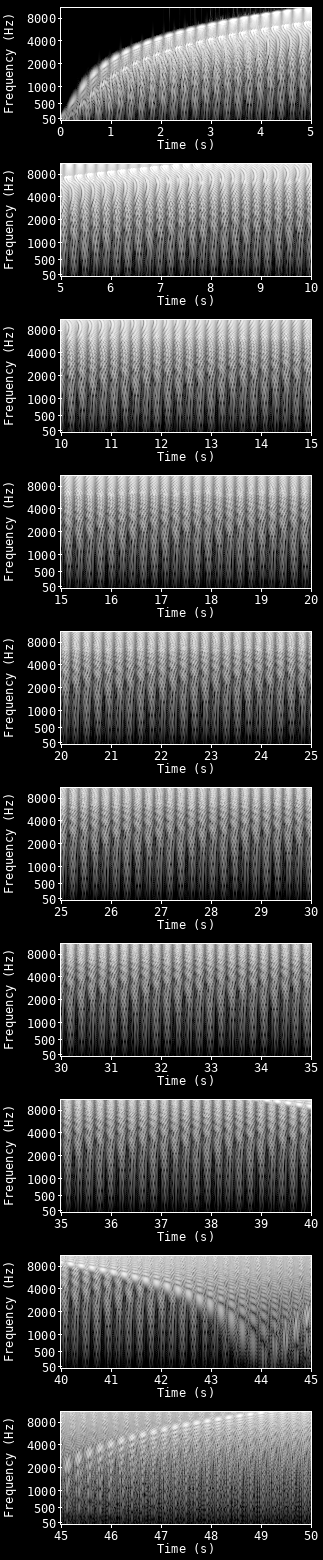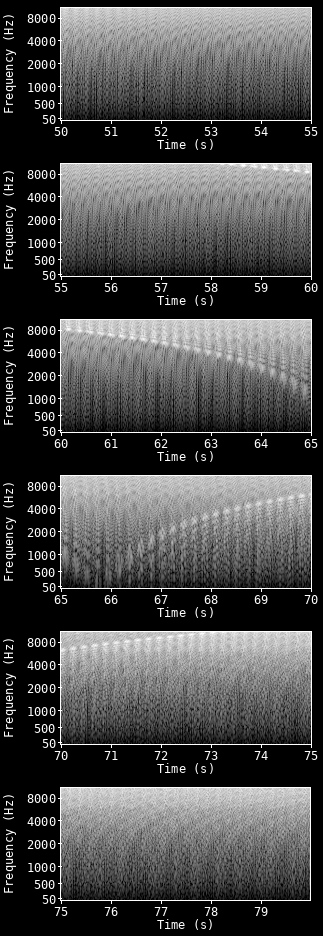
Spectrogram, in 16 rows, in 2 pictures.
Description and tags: rotosource general sonic
A sound source, emitting 100Hz sine-waves, rotating around your head with around sonic speed, getting faster and faster.
Very high pitched and, in lack of a better word, alternating sound, seemingly starting to interfere with itself after 34 secs. - the sound itself is 80 secs long (1:20 Min)
Finally no glitch!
